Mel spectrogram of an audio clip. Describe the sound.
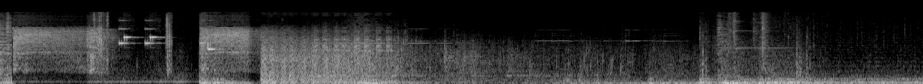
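Gunfire in a video game, with a few loud, sharp shotgun blasts in quick succession near the start, then a lower rumbling, mechanical noise that trails on and swells again toward the end.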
